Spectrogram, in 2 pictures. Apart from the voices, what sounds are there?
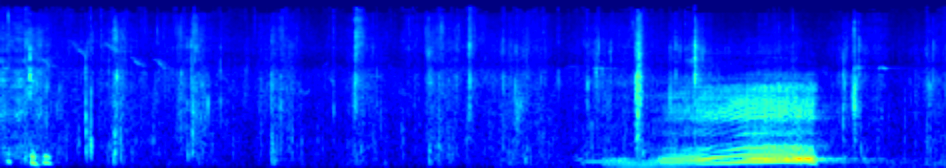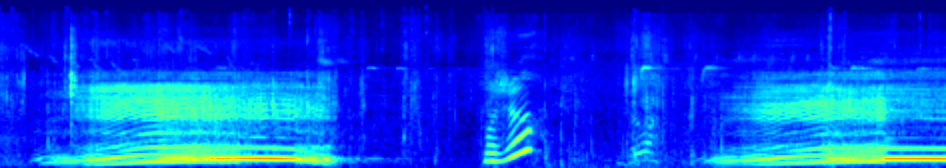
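normande cow mooing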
